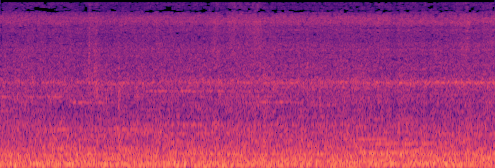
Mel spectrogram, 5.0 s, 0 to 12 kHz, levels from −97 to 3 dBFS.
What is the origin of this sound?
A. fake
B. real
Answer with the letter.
B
